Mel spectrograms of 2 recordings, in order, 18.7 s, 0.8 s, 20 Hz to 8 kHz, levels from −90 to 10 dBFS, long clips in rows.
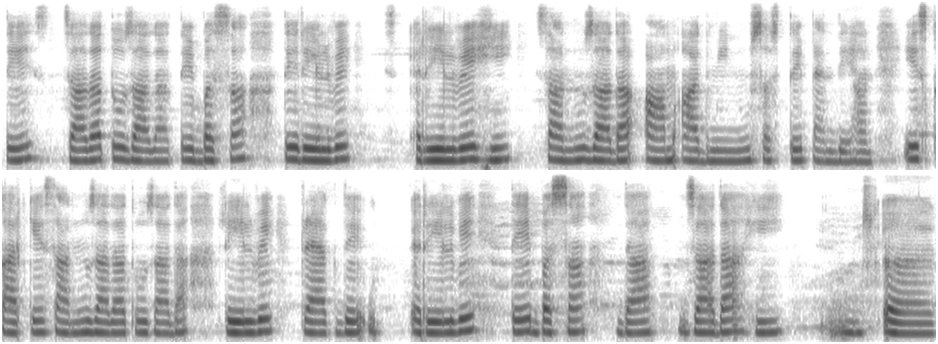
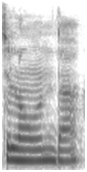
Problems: none marked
